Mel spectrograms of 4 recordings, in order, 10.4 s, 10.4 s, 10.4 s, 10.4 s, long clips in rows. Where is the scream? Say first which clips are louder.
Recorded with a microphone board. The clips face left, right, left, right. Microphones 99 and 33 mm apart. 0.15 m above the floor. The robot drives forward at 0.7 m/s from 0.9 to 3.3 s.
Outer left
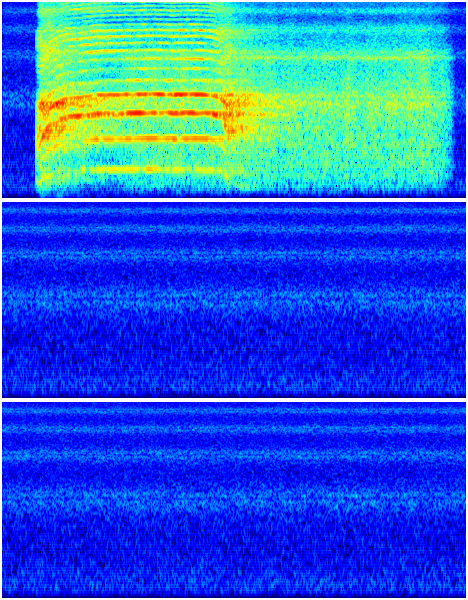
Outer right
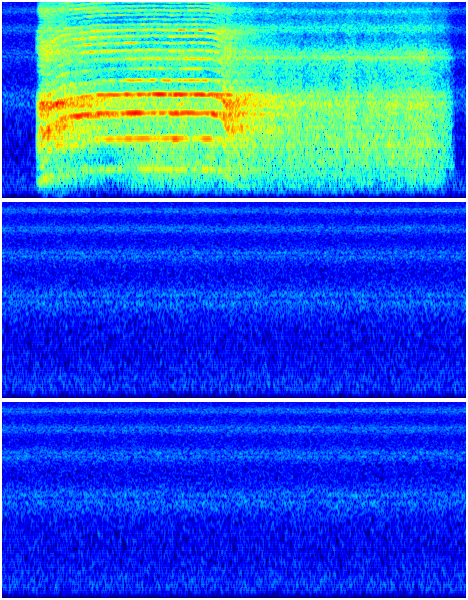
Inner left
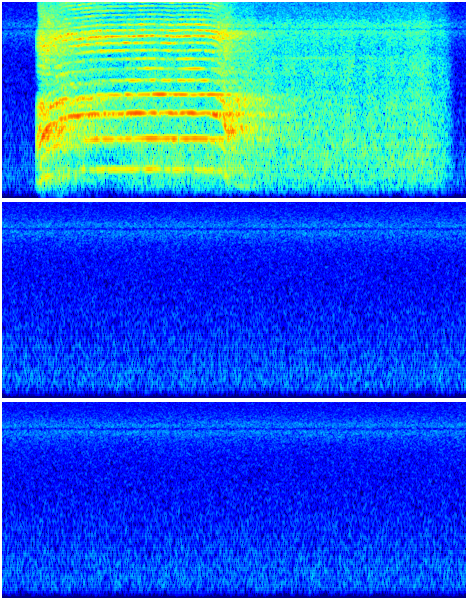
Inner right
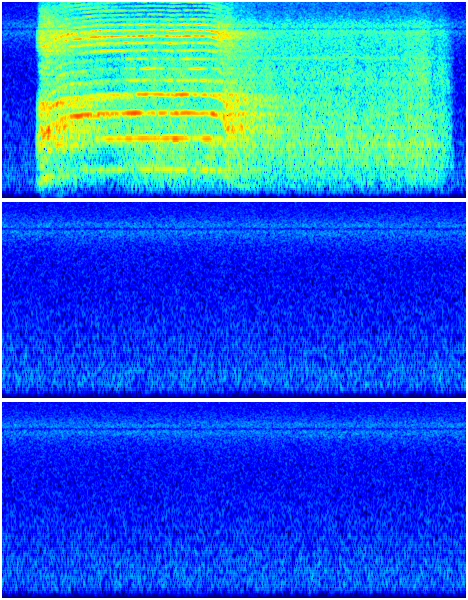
Even, inner left 1 dB; 65° left (ahead or behind), 6 m; by 1.9 s 70° left (ahead or behind), 5.5 m.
